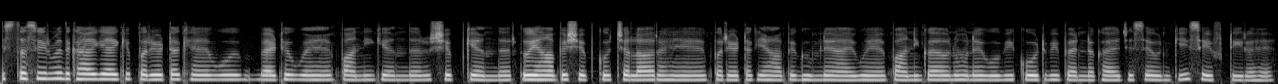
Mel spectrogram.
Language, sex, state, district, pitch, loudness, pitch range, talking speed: Hindi, female, Bihar, Kishanganj, 210 Hz, -16 LUFS, 205-220 Hz, 225 wpm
